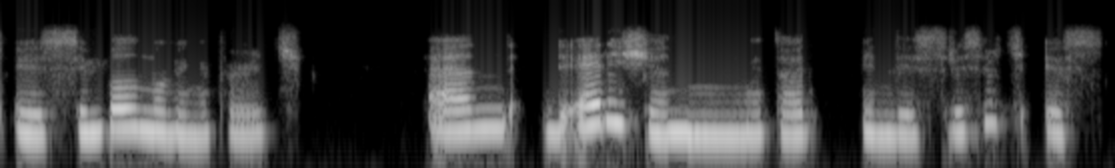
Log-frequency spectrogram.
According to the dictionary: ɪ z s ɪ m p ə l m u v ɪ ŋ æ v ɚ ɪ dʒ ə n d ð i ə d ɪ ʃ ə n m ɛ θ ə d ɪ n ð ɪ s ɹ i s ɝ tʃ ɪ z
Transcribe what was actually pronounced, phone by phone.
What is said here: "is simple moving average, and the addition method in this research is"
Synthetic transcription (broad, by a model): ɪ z s ɪ m p ə l m u v ɪ ŋ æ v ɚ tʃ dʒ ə n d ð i ə d ɪ ʃ ə n m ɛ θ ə d ɪ n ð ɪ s ɹ i s ɝ tʃ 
